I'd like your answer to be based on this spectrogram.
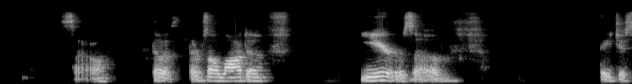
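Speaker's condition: Aphasia after stroke; aphasia from stroke about 16 years ago, right side of body lost, writing lost as well as speech; Interact intensive aphasia program in Halifax at 2 years, improved speech rate

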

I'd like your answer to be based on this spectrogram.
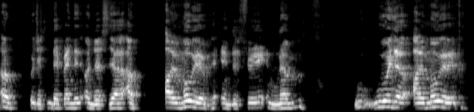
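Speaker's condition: Cerebral palsy

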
